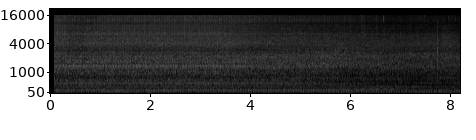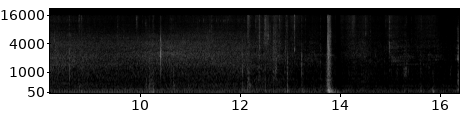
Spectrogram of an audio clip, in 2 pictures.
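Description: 2015 Audi S3's turbocharged 2.0-litre four-cylinder idling steadily, heard from outside at the front of the car, fading during the second half. Near the end comes a single loud thump, a car door shutting, and then quieter cabin sound.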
